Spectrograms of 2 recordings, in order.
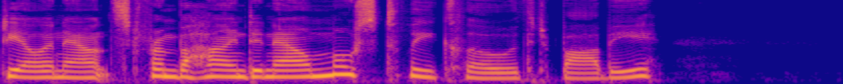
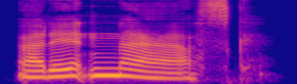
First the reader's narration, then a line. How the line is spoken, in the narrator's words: Bobby informed Castiel dryly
